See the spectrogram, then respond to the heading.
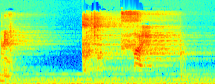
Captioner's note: chanting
